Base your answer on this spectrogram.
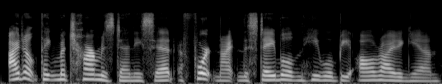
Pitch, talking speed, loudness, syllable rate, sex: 190 Hz, 285 wpm, -20 LUFS, 5.7 syllables/s, female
